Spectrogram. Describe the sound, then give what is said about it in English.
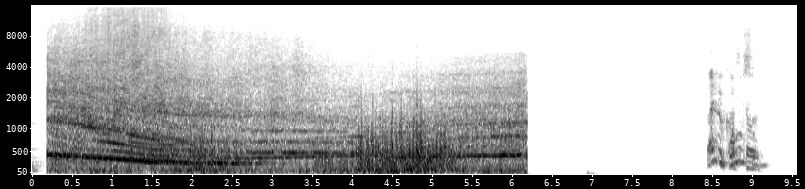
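Loud, roaring BCV8 racing car engines fill the first six seconds during a BCV8 race, with harmonic tones sweeping down as cars pass, over a rushing wind-like noise; then sudden silence and a brief burst of voice. “I think we might have a little video to show of the BCV8s if you want to see it.”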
